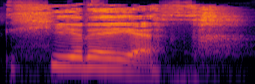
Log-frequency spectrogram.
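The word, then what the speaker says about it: hiraeth: I'm still not very good at it, but it's hith.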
